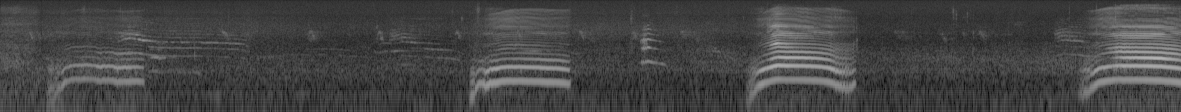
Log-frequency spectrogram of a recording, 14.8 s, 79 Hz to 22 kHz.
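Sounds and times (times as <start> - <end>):
faint background hiss: 0.0 - 14.7
domestic cat yowling in a suburban garden: 0.6 - 3.2, 4.9 - 7.2, 8.0 - 8.4, 9.3 - 10.8, 13.2 - 14.7.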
